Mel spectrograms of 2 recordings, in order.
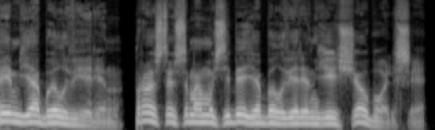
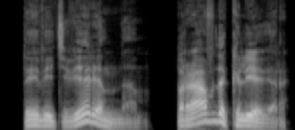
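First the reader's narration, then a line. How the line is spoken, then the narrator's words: Quiet, insinuating. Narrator (Russian): тихо проговорил Магвир, так, словно в этих словах таилась какая-то изумительная ловушка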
